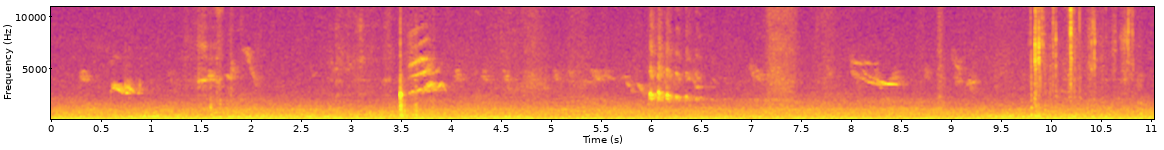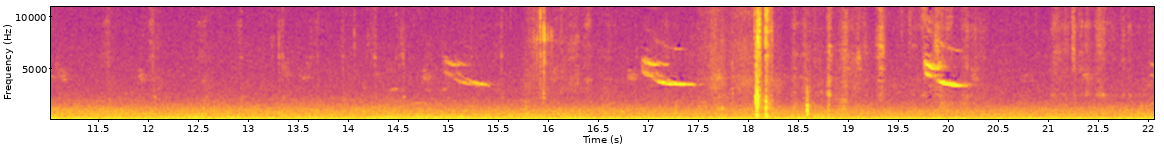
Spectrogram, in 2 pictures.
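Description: Backyard songbirds giving short, downward-slurred chirps, one every few seconds, over a steady low hum. A few sharp clicks sound in between, the loudest about eighteen seconds in.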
